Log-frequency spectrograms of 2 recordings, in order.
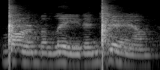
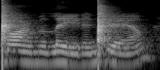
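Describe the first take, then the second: The two takes are said the same way.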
